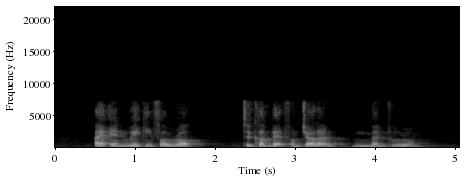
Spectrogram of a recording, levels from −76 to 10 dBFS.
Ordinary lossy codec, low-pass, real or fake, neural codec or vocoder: none; none; fake; codec, 16 kHz, 1.1 kbps, Voila-Tokenizer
